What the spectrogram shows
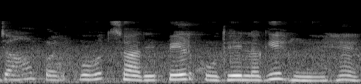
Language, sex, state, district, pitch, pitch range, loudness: Hindi, female, Punjab, Fazilka, 210 Hz, 195-230 Hz, -15 LUFS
